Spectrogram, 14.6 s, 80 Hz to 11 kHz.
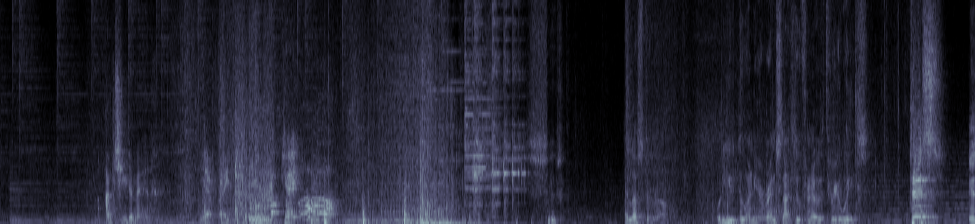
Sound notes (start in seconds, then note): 5.7 groans; 7.7 metal clangs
